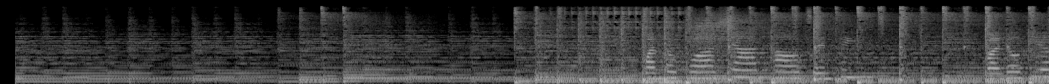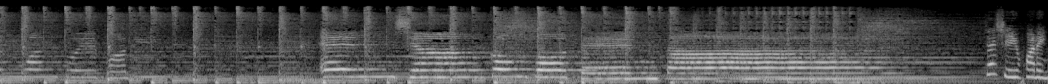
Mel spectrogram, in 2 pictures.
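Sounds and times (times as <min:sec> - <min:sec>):
jingle: 0:05.2 - 0:12.1, 0:13.3 - 0:20.8.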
